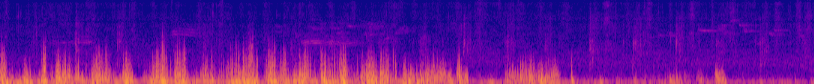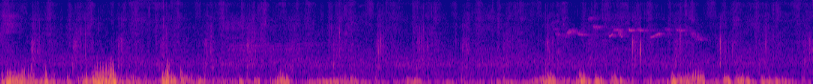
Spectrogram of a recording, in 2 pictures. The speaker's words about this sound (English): Just walking past the fields here with so many sheep, so many lambs.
